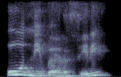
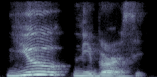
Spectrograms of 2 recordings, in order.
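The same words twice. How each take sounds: First: The word begins with a plain vowel sound. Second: The word begins with a 'y' sound. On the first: The speaker calls it wrong. "we don't pronounce it university" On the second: The speaker calls it right. "with a Y like this"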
